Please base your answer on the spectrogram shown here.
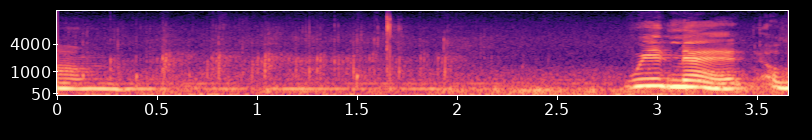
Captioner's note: audience claps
